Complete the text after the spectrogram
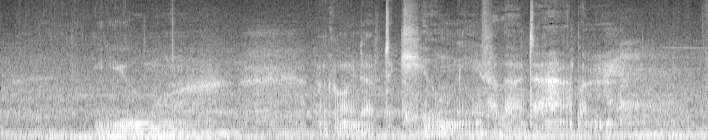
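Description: A younger man speaks tensely and urgently close by.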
